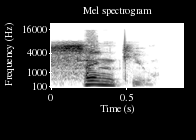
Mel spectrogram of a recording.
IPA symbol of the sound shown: θ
